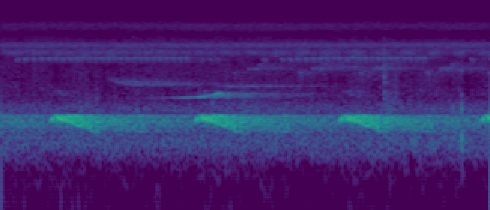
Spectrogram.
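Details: Great argus giving a series of loud downward-slurred calls, each one sharp at the start and fading off, spaced a little over a second apart, over a constant high insect drone and occasional faint rising whistles.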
